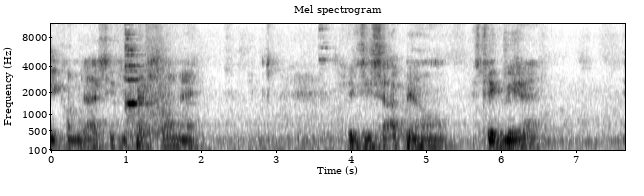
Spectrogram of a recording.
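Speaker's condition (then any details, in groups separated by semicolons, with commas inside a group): ALS (sla); bulbar form; marked dysphagia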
